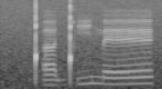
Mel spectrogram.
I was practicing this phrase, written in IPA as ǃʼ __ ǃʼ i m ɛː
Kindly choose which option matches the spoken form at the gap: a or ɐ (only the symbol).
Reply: a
